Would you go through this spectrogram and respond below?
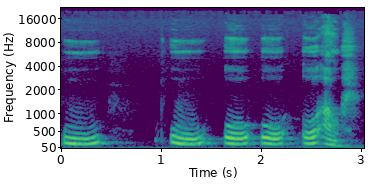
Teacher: वृत्त की आकृति जब हमारे होंठों में बनती है, तो उनको हम ऊ बोलते हैं, बड़ा ऊ बोलते हैं, ओ बोलते हैं, आओ बोलते हैं। वैसे इनका उच्चारण स्थान जो ऊ ओ आओ है, इनका उच्चारण स्थान क्या है, ओष्ठ ही है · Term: वृत्तमुखी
